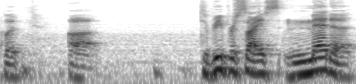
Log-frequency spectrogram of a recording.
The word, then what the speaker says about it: Meta: uh to be precise metta is pronounced like the feminine form of a hebrew word which is dead it means dead so okay i don't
